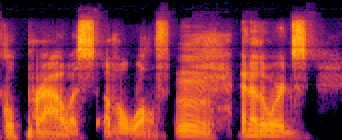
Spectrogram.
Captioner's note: Rob humming agreeingly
